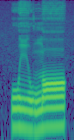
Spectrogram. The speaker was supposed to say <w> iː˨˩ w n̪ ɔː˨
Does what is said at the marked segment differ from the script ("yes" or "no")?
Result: no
